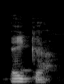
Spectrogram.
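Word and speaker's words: אֵיכָה: nombre de de bueno se pronuncia eica ea más tarde la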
